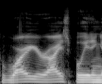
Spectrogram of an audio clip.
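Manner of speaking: ordinary delivery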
